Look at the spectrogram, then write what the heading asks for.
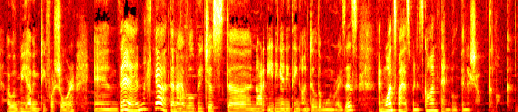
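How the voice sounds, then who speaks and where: In a normal speaking voice, a woman talks at a moderate pace and a fairly low pitch, with ordinary pitch variation and big swings in loudness. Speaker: beauty vlogger. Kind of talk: makeup tutorial vlog. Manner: casual, chatty.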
